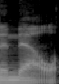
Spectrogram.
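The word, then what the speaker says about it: Enel: long for instance anel which in the viz Edition is spelled like iniru but I'm going to say a Nell because it's I've heard people say it before but anella's cool however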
